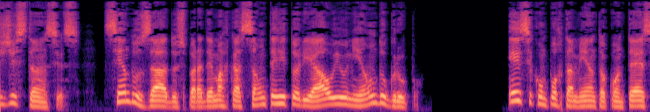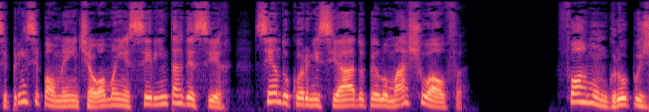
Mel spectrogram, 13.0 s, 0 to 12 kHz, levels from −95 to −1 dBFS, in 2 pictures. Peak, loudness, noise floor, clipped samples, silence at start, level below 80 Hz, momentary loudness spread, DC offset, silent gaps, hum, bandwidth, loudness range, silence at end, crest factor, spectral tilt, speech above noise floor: -4 dBFS; -21 LUFS; under -90 dBFS; under 0.1%; 0 s; -62 dBFS; 6 LU; under 0.1%; 4.32-5.02 s, 11.29-11.98 s; none; 12 kHz; 2 LU; 0 s; 16 dB; -5 dB/octave; over 69 dB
